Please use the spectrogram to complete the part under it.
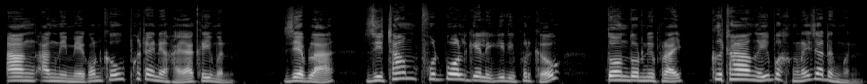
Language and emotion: Bodo, surprised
